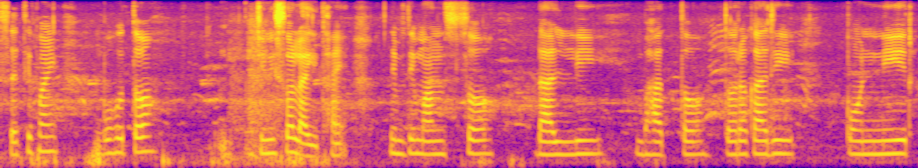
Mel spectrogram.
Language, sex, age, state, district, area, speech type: Odia, female, 18-30, Odisha, Balangir, urban, spontaneous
